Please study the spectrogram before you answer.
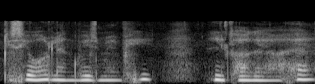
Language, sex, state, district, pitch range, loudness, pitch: Hindi, female, Himachal Pradesh, Shimla, 195-220 Hz, -17 LUFS, 205 Hz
